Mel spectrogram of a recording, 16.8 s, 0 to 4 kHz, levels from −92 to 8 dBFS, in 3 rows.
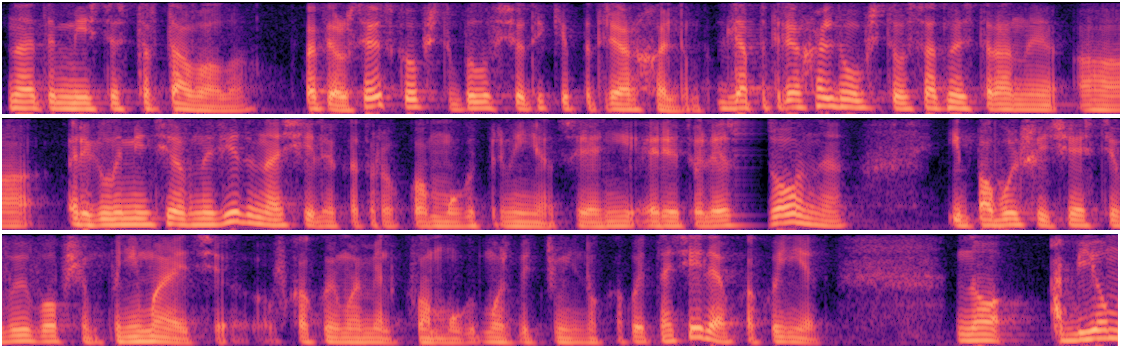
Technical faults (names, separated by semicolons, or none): call audio freeze; skip ahead; jitter buffer slow-down; jitter buffer speed-up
